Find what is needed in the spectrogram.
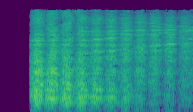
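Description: Logo-intro sound effect: a rasping noise that starts suddenly and pulses evenly about five or six times a second, then begins to fade.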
